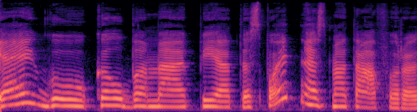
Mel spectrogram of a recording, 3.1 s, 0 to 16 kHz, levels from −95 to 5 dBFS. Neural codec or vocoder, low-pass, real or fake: none; 14.4 kHz; real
